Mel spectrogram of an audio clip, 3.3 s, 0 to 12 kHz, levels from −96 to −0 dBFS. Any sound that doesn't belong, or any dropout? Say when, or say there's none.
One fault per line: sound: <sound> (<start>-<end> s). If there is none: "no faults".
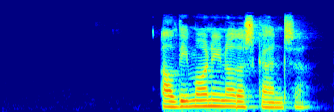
no faults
